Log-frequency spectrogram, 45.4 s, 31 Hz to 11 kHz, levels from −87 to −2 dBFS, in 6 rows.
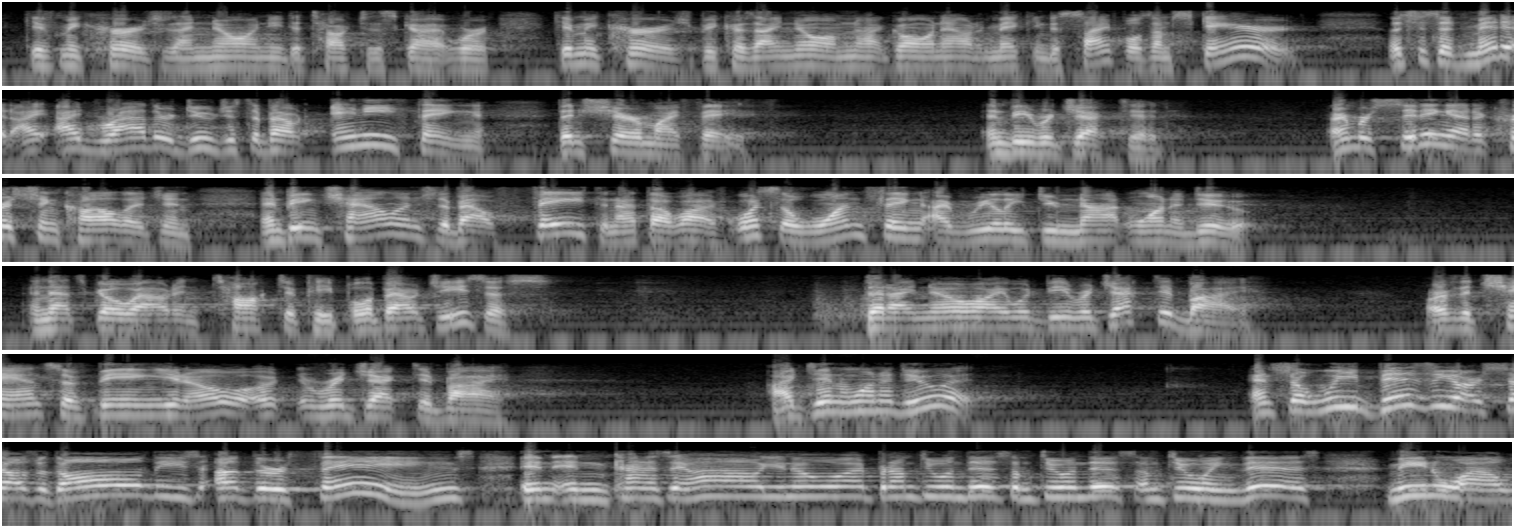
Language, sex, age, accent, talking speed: English, male, 40-59, American, 185 wpm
